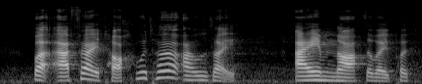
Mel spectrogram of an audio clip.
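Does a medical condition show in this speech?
Yes: deafness; deaf since childhood, may not notice speech from behind.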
